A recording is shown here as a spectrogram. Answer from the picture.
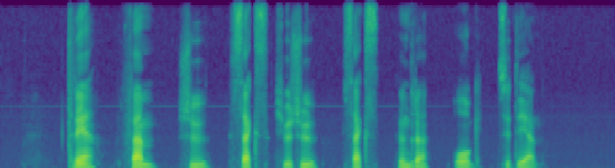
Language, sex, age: Norwegian, male, 47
